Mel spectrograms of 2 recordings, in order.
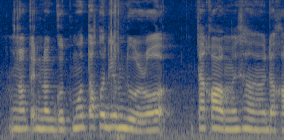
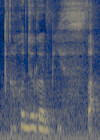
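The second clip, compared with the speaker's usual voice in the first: whispered retort; 7 dB quieter than usual. Real, not acted. Playful retort to viewers.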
